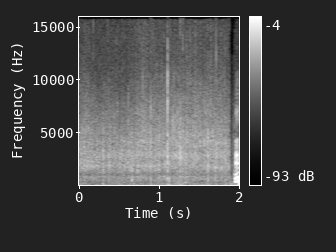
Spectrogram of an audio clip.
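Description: Shredded cabbage, carrots and onions frying in bacon fat in a skillet, giving a steady sizzle as the vegetables crisp near the end of cooking.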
